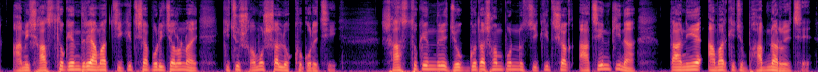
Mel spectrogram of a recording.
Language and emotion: Bengali, fearful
